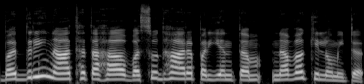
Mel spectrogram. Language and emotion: Sanskrit, neutral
